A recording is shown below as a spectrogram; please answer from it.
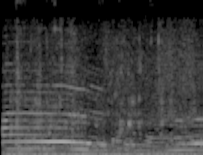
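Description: A young child crying: one long, high wail of about a second that falls at its end, followed by a fainter, lower cry.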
